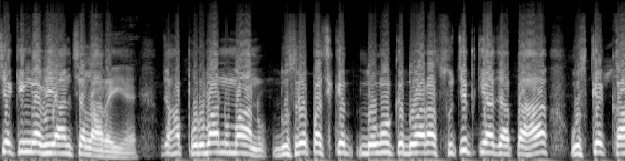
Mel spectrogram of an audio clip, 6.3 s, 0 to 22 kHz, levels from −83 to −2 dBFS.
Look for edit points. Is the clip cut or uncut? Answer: cut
